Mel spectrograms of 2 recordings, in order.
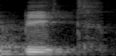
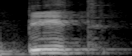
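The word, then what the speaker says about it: ב: O Bet, sem o pontinho, que é esse que eu estou desenhando aí, ele vai ter som de V, tá? Com o pontinho dele, ele vai ter som de B, tá certo?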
